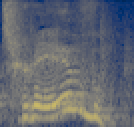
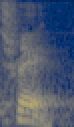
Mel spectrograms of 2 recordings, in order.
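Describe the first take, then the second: First: The word ends with a v sound. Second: The word ends on a vowel.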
